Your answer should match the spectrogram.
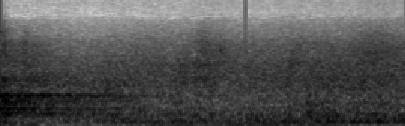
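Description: Steady hiss and faint low hum of an old lecture recording's background noise, with the tail of the speaker's last word fading out at the start.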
